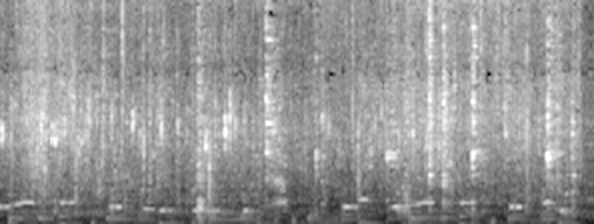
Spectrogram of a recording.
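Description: Sliced onions sizzling in hot oil in a metal kadai, stirred with a spoon that scrapes and clicks against the pan.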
